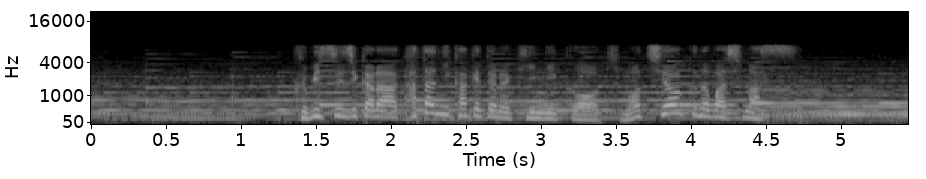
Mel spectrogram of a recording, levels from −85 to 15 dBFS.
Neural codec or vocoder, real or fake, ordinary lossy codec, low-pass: none; real; none; 7.2 kHz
